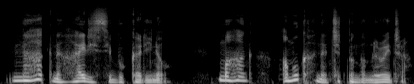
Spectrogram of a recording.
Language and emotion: Manipuri, fearful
